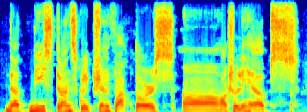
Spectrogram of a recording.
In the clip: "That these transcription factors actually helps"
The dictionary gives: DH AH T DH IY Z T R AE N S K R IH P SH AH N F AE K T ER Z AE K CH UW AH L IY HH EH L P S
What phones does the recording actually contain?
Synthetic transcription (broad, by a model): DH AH T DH IY S T R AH N S K R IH P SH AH N F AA K T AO S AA K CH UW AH L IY HH EH L P S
